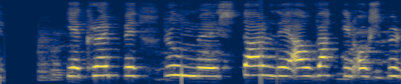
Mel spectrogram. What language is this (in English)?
Icelandic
